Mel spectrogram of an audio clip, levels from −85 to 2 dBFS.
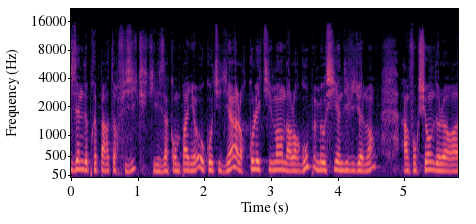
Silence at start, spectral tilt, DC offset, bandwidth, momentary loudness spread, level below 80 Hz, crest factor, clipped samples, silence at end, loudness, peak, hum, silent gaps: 0 s; -6 dB/octave; under 0.1%; 15 kHz; 8 LU; -64 dBFS; 16 dB; under 0.1%; 0 s; -25 LUFS; -8 dBFS; none; none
